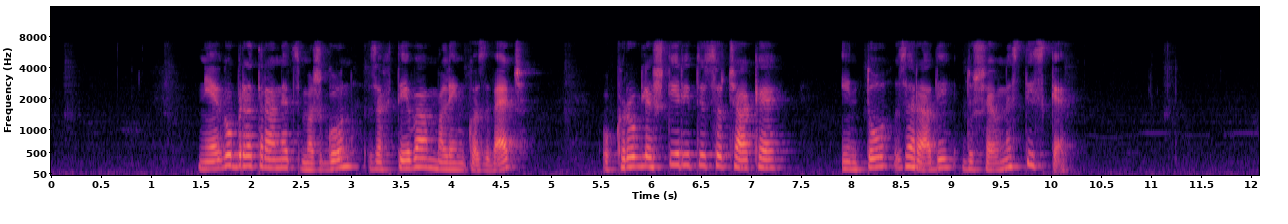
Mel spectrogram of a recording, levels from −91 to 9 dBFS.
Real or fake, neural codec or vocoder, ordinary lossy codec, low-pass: real; none; none; 7.2 kHz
